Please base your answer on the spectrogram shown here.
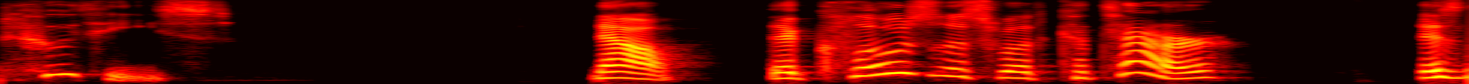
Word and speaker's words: Qatar: Because I've read that Qatar or Qatar for our US viewers who can't pronounce it correctly because it's with an A,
